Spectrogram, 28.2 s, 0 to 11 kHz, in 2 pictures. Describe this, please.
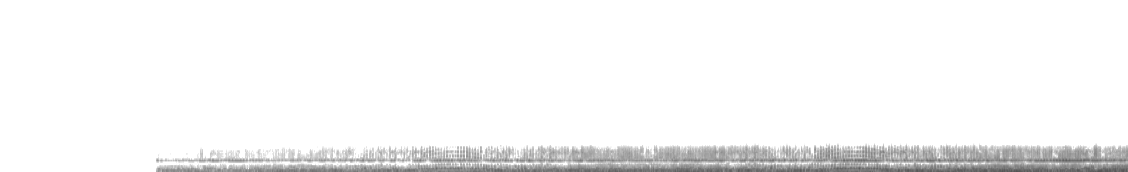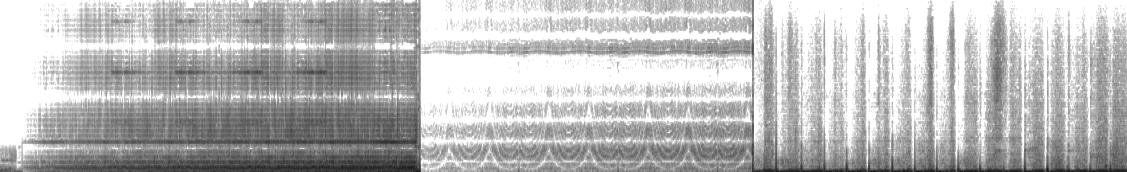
From distance a burnng space ship is trying to escape hostile cruiser, Only hope is their last working weapon is a high energy photon gun, You hear how it's started up and 10 shots are fired at the large cruiser. They missed all...it's goodbye... reactor empty. Sad.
